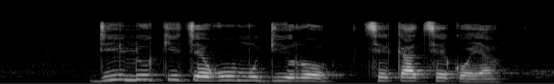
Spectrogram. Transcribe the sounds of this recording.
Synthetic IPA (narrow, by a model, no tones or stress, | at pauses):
dilʊkʼit͡ʃʼeɣʊmʊdirɔ | t͡sʰekʼat͡sʰɛkʼɔja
